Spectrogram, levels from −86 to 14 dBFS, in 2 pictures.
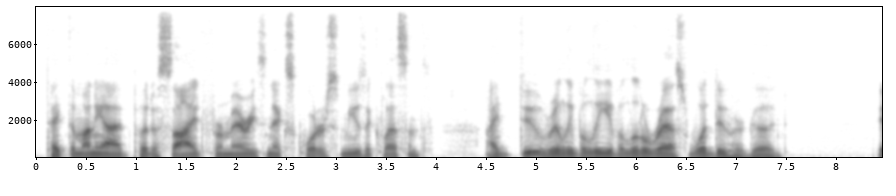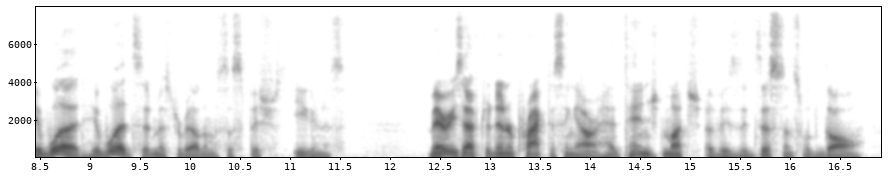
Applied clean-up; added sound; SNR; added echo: none; none; none; none.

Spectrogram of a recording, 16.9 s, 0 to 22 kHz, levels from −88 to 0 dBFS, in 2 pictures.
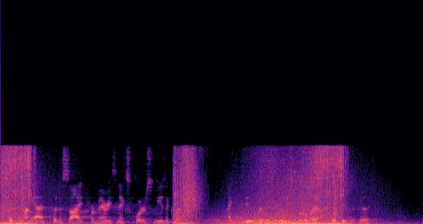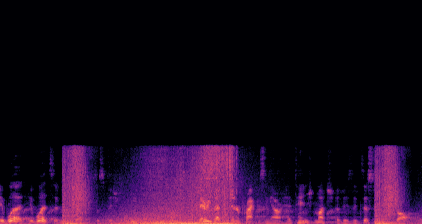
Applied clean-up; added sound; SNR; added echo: none; Boom; -3 dB; reverberation time 2.9 s.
